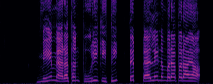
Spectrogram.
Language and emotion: Dogri, happy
